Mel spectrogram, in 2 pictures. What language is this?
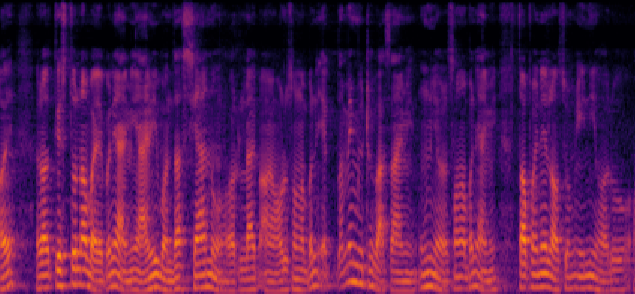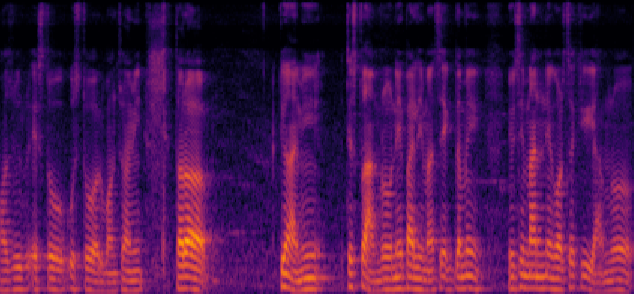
Nepali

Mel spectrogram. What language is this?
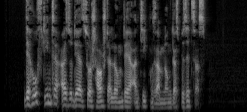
German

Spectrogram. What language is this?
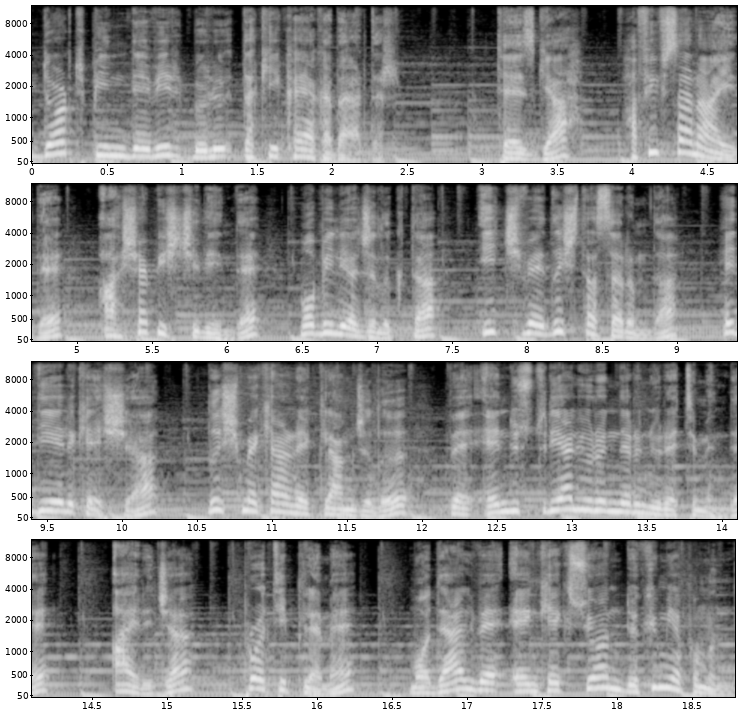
Turkish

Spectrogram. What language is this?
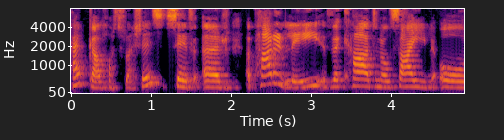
Welsh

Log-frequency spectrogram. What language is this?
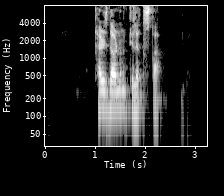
Uyghur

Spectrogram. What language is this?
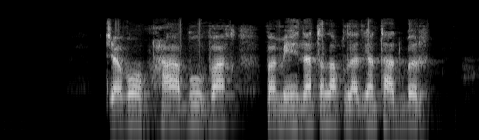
Uzbek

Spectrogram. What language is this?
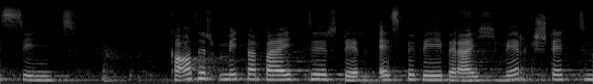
Swiss German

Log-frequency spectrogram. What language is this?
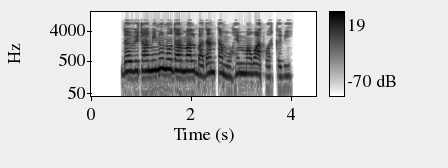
Pashto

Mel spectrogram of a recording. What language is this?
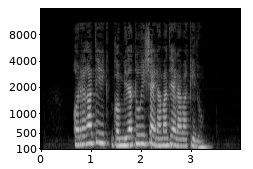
Basque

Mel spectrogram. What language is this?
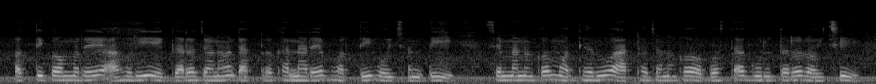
Odia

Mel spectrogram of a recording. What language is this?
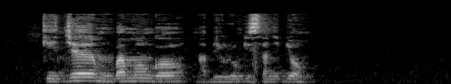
Batanga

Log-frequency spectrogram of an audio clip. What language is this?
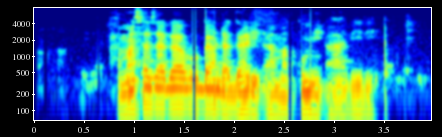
Ganda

